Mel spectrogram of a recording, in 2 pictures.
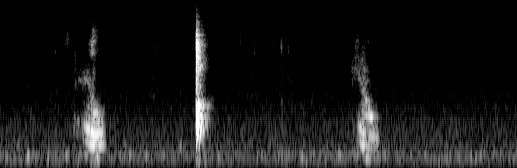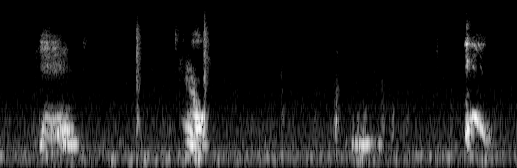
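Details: Grey parrot chattering and talking at home, kept as a pet: short scattered voice-like bursts with gaps of about a second, plus one sharp high squeak, against a quiet indoor background.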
